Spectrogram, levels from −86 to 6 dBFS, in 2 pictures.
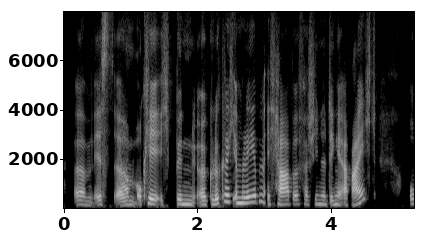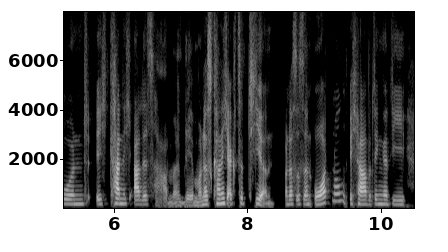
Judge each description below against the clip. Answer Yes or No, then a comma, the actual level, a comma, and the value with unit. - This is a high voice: No, medium, 180 Hz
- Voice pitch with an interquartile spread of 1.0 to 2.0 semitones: No, average, 2.7 semitones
